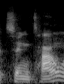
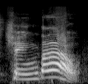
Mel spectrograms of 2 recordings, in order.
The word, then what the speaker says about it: Qingdao: to call it a Tsingtao. And then I went and lived in China for a little bit. Actually went to fucking Tsingtao, and they told me, you're Yeah, wrong, that's mate. pronounced. It's Qingdao.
